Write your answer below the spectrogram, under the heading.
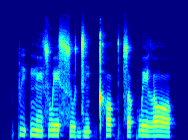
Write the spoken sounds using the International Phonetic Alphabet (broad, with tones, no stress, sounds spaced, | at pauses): p i˦ ʔ n̪ ẽ˧ s w e˦ s u˨˩ d͡z ĩ˨ k̚ t̪ʰ ɔ˦ k̚ t͡s ɔ˧ k w e˥˧ l ɔ˥˧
